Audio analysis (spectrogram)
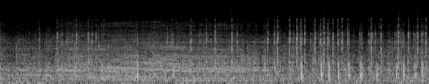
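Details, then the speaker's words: Talaria MX5 electric dirt bike on a mountain trail ride: irregular clattering taps over trail noise; rider suspects the battery rattling loose and plans to fix it. "Yeah, you hear that battery rattling. I'm going to fix that."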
